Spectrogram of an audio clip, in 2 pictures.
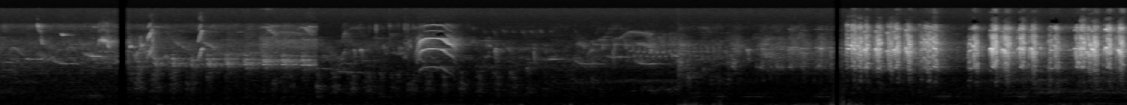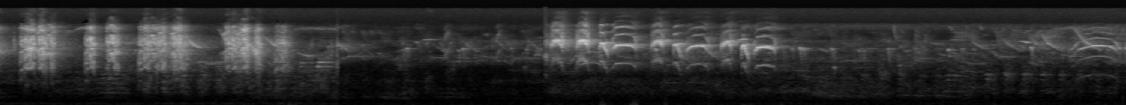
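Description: A small flock of birds calling overhead: quieter scattered calls at first, then a loud run of rapid, repeated calls starting about eleven seconds in and lasting some eight seconds, and another loud burst of calls a few seconds later.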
